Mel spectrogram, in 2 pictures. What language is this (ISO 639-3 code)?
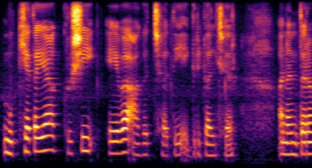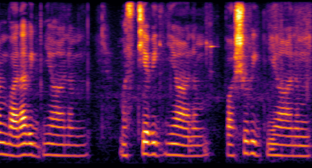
san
